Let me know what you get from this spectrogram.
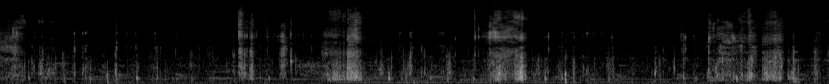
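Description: Close-miked chewing of a big mouthful of rice mixed with dry spicy gluten strips (latiao), with crunching coming in about five short bursts.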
